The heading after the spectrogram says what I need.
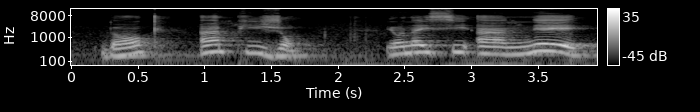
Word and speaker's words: pigeon: Le E s'écrit mais ne se lit pas. Je l'écris seulement pour lire J et non G, quand c'est suivi de la lettre O. Donc, un pigeon.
